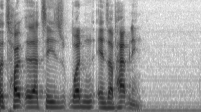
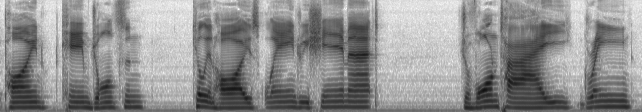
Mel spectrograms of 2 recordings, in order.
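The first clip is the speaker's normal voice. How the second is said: slow, drawn-out fake Australian; bad Australian accent; much slower than usual. Shown as a demonstration. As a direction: labour through a terrible Australian accent. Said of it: "I'm sick of doing that".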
